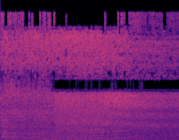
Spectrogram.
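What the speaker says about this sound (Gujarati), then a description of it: "સરસ ધોધ વરસે છે અહીંયા" Waterfall at Bhandardhara in Maharashtra, a steady loud broadband rush of falling water filling the whole clip without a break, close by and unvarying.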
